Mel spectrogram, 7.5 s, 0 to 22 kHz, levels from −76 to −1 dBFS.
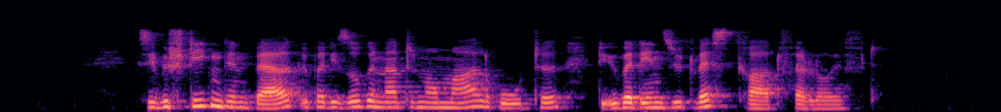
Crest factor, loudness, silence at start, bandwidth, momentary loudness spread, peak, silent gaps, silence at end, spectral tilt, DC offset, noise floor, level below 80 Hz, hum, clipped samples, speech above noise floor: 18 dB; -20 LUFS; 1.05 s; 7.8 kHz; 9 LU; -2 dBFS; none; 0.95 s; -6 dB/octave; under 0.1%; -71 dBFS; -60 dBFS; none; under 0.1%; 52 dB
